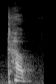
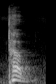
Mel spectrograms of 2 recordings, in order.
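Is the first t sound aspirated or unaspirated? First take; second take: aspirated; aspirated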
